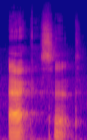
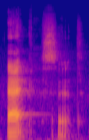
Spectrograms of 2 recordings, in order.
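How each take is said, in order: No difference in how they are said.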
